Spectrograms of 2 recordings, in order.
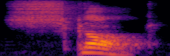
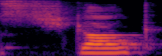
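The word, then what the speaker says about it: Schunk: Kathleen Demlow, her maiden name is, I can't pronounce it, but I think it's called Skunk. S-C-H-U-N-K.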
